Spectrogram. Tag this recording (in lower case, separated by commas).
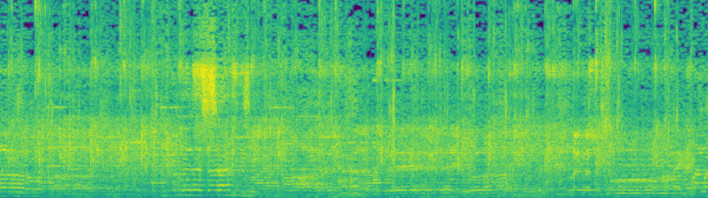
music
